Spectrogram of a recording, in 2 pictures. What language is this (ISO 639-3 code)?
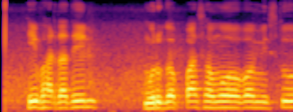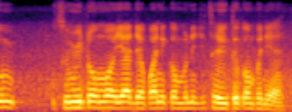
mar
